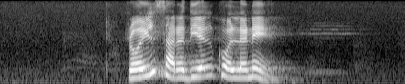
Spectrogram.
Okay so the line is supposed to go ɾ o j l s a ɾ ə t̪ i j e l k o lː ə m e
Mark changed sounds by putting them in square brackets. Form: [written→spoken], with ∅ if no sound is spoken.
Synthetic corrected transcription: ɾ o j l s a ɾ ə [t̪→d̪] i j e l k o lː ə [m→n] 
